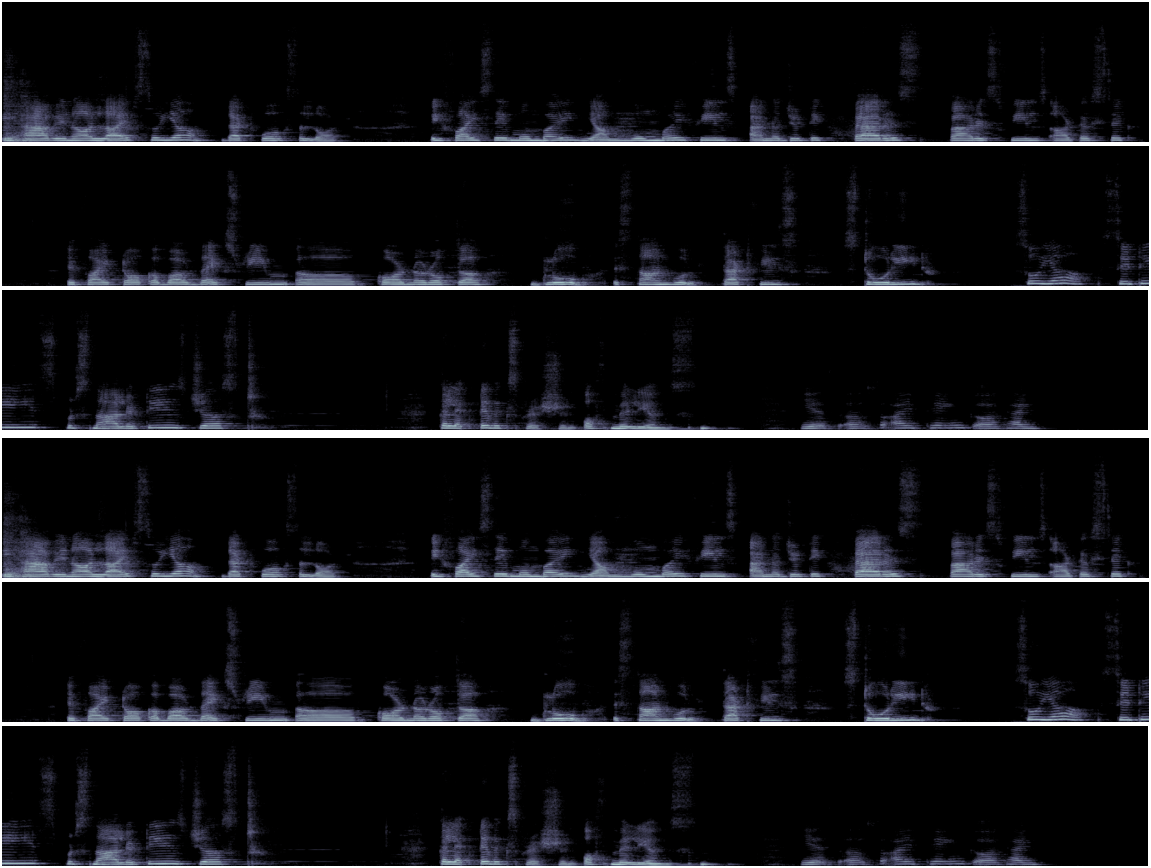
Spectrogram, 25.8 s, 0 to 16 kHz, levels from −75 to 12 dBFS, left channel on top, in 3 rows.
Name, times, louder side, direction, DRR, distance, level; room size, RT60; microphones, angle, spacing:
voice 1, 0.0-2.5 3.2-6.8 7.1-8.5 9.1-12.3 12.6-14.6 15.1-15.6 16.2-19.2 20.5-22.6, right 2 dB, 20° right, 0.3 m, -20 dB
voice 2, 23.2-25.0, left 1 dB, ahead, 1.2 m, -32 dB
4.9 x 4.3 x 4.6 m
head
